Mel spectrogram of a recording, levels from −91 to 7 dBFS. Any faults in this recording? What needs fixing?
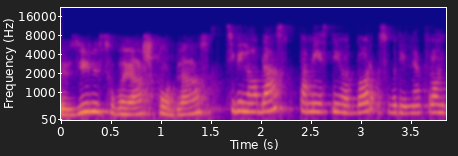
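The whole clip was likely squeezed through a low-rate Opus encoder running in its SILK speech mode, which fits a bitrate of around 16 kbps. The encoder keeps only a wideband signal, so nothing is left above about 8 kHz and the speech sounds muffled. The coarse model also leaves the voice hoarse. This Opus compression damage is plainly audible from start to finish and should be fixed by re-exporting from a cleaner source.

From 1.51 s to the end, just after "so vojaško", the section was played at the wrong speed, likely because the player or editor ran it against the wrong clock. Playback runs at 1.41 times the original rate, and speed and pitch rise together, so the voice jumps up roughly seven semitones and sounds high and hurried. The change happens abruptly, and the section should be restored to its original rate.

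To prevent both, encode at a higher Opus bitrate in fullband mode and confirm that every section's sample rate matches the project clock before export.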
